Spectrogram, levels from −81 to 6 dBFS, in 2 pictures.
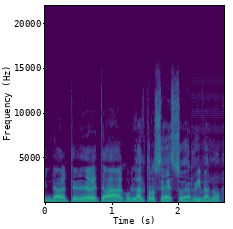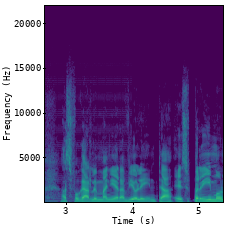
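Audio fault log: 2.20–3.99 s, GSM phone buzz: a 2G phone close by was on a call, transmitting in bursts about 217 times a second, and the audio circuitry rectified those radio pulses into the signal path. The result is a hard, raspy buzz at 217 Hz, thick with harmonics, sitting about 27 dB below the speech and unrelated to it. Because the phone was in a call, the buzz holds nearly steady across the span rather than coming and going.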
